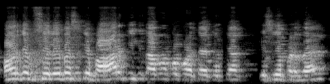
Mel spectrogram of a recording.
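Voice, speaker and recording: A high-pitched man with an Indian Urdu accent teaches an exam-prep lesson. He poses questions and answers them himself, going over key terms again. His voice rings in an echoey room. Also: fairly even intonation.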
